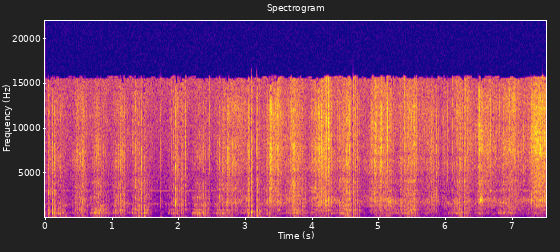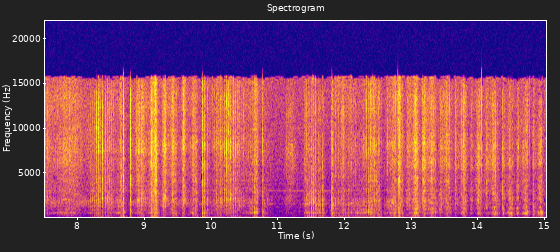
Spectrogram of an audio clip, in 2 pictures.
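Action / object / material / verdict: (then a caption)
scrape / coarse woven fabric / fabric / none. Fingernails scratch and pinch at coarse woven fabric lying flat, making a continuous rough, dry scraping with brushy texture across a wide range up into the bright highs. The rasping comes in dense, uneven strokes with a few sharper louder scratches and a brief quieter gap near the end.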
